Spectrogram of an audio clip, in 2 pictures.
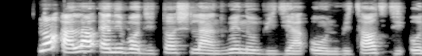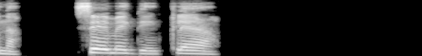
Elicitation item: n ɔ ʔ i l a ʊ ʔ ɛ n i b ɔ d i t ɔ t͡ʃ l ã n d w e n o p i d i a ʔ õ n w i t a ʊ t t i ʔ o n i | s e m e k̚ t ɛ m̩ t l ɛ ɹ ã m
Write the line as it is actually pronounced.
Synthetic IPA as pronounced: n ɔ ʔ a l a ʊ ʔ ɛ n i b ɔ d i t ɔ t͡ʃ l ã n d w e n o b i d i a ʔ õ n w i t a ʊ t d i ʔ o n a | s e m e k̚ d ɛ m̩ k l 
